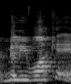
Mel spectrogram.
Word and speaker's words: Milwaukee: Say it properly. – Milwaukee. – Yeah, there you go.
